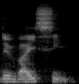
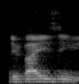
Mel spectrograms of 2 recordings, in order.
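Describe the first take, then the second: First: The middle consonant is a hissing S sound. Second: The middle consonant is a buzzing Z sound. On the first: The speaker calls it wrong. "Not devising" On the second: The speaker calls it right. "the Z sound here"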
